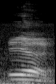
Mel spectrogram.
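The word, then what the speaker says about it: heir: এয়ার, এইচ ই আই আর। এয়ার মানে উত্তরাধিকারী, ছেলে পুলে গোপোলা পান।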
